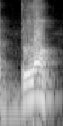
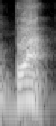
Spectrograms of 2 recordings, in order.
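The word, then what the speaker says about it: blanc: Olha, não pronuncie o c, tá? Fica blo e não bla.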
